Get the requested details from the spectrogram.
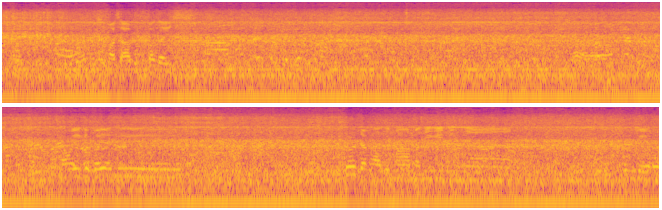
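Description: Water from a fire hose hisses and sprays.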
